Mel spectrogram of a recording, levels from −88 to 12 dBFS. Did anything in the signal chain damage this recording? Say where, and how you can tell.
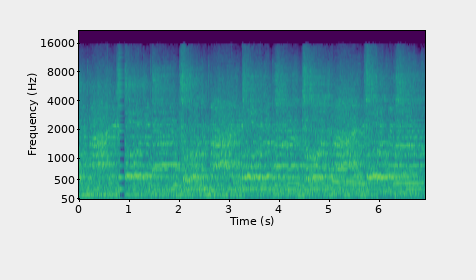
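Yes. There are skips at 0.57, 1.47, 2.37, 3.27 and 5.97 s, each butt-joined with no silence and dropping roughly a tenth of a second. That's audio missing between chunks, likely a capture or buffer stage working in 1-second chunks and losing a bit at every handover.

At 0.81 to 0.93 s there's a burst of packet loss on the network side. About 100 ms never arrived, so the receiver stretched the last sound for 100 ms, letting it fade, then jumped ahead, skipping over what was lost.

Around 6.15 to 6.19 s there's a short concealed packet loss, also a network issue. A 20 ms hole got patched by extending the preceding sound and blending back in, which comes across as a brief smear or wobble rather than a clean gap.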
